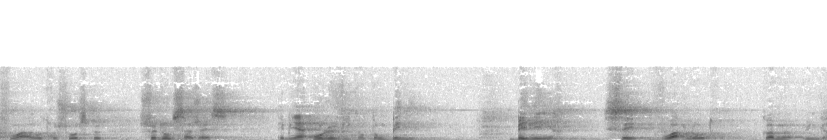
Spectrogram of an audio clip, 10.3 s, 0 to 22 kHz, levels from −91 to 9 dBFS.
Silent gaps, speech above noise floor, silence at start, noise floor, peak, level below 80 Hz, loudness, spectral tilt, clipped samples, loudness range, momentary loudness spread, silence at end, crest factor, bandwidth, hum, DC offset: none; 22 dB; 0 s; -55 dBFS; -12 dBFS; -62 dBFS; -33 LUFS; -4 dB/octave; under 0.1%; 3 LU; 19 LU; 0 s; 24 dB; 11.5 kHz; none; under 0.1%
